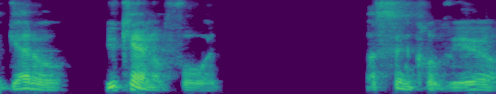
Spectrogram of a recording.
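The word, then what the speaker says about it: Synclavier: a sin clavier I used to always uh mispronounce that that keyboard I used to call it sin clavia but I learned all these years I've been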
